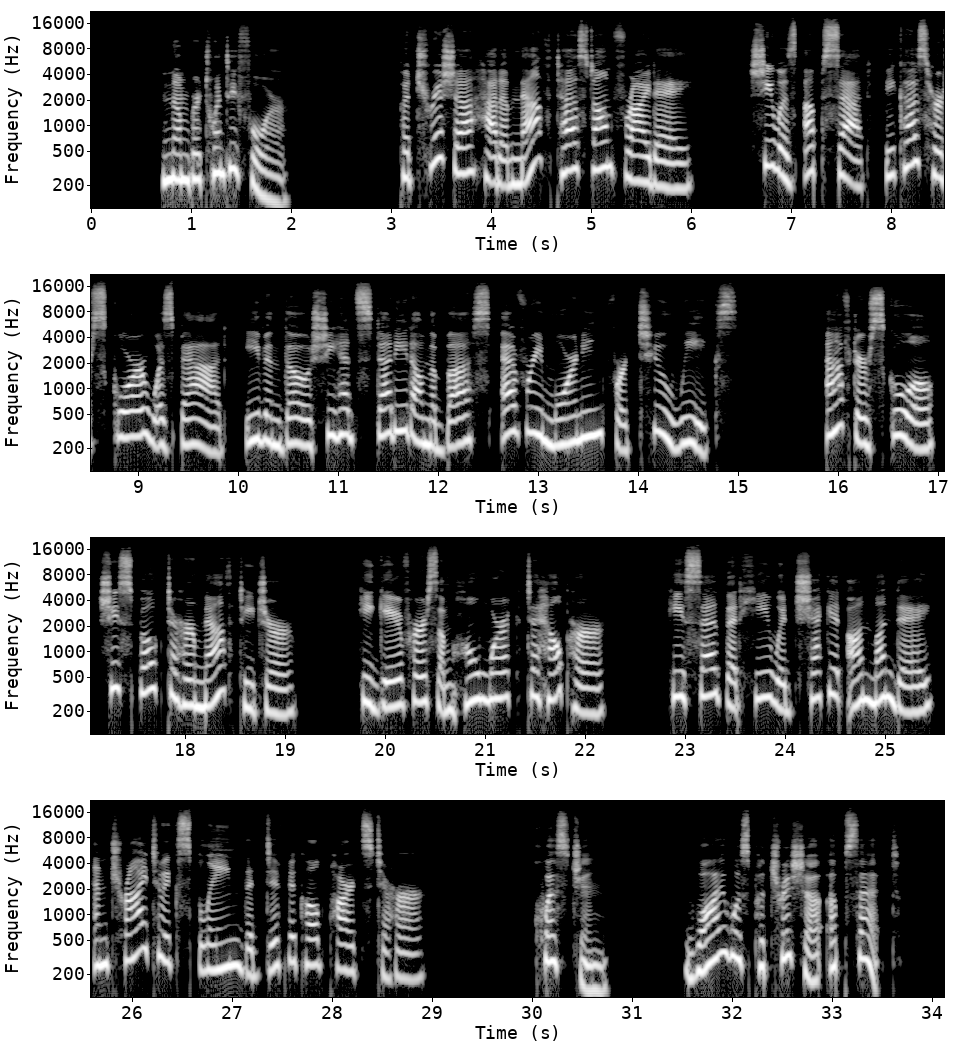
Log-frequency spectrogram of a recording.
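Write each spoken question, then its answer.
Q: Why was Patricia upset?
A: She got a bad score on her math test.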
